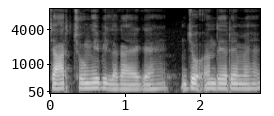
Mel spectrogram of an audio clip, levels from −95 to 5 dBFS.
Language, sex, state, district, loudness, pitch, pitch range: Hindi, male, Jharkhand, Palamu, -20 LUFS, 130 Hz, 125-135 Hz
